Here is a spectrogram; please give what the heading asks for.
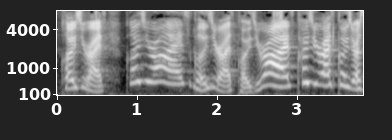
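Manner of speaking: loud, high, insistent repeats; pleading teacher. Retold or imitated. Teacher pleading with restless kids, loud and high. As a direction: keep begging the class to close their eyes. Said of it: "I was like".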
